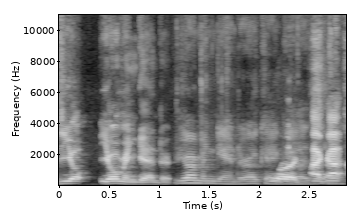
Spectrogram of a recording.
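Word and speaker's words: Jörmungandr: can say it properly was it jorman Gander it was yourmen Gander German Gander okay I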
